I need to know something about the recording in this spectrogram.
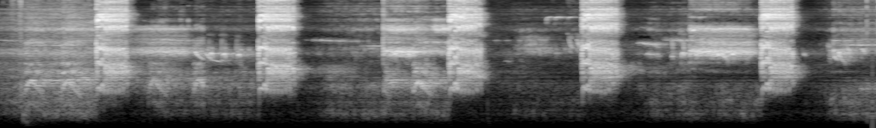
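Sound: woodpecker calls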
